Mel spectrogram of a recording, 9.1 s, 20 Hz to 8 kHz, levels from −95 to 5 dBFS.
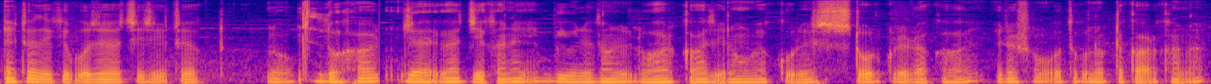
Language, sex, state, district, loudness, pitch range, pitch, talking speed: Bengali, male, West Bengal, Jalpaiguri, -19 LUFS, 100-115 Hz, 110 Hz, 165 wpm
